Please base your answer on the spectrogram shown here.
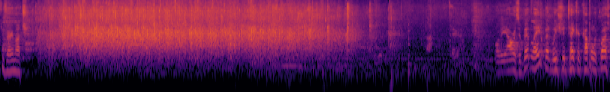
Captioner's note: applause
